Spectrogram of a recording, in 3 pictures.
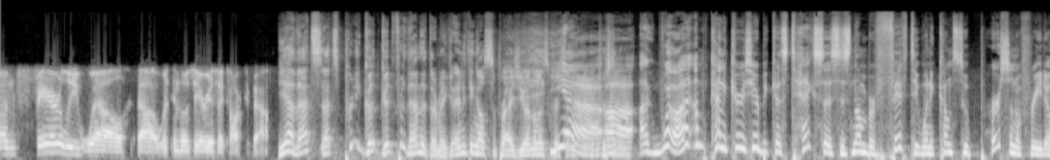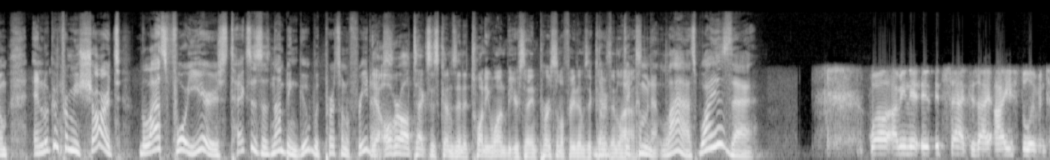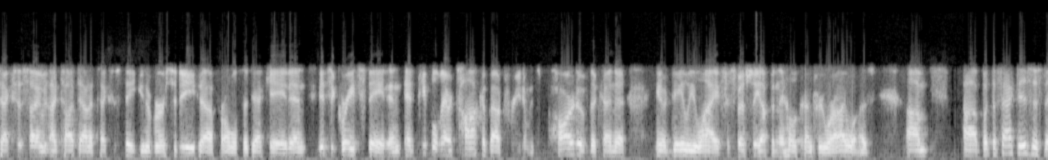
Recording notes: joins the show by phone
